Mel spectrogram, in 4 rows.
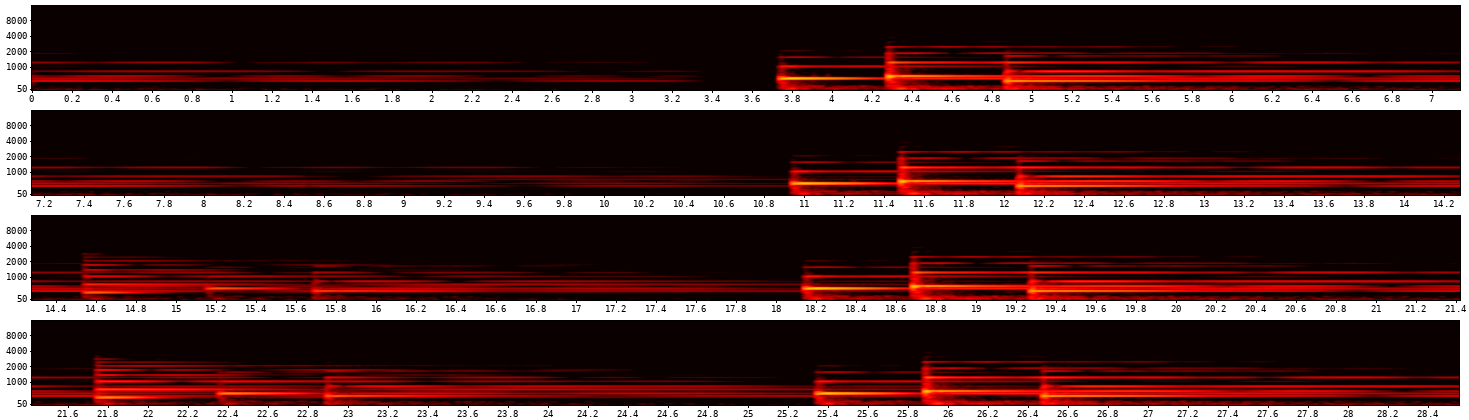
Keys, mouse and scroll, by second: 4.0 ctrl+=, 5.7 space, 5.9 click, 6.2 space, 9.8 click, 10.0 space, 12.1 click, 12.4 space, 19.3 ctrl+=, 20.6 ctrl+-, 23.7 space, 24.0 click, 24.2 space, 26.0 click, 26.1 click.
